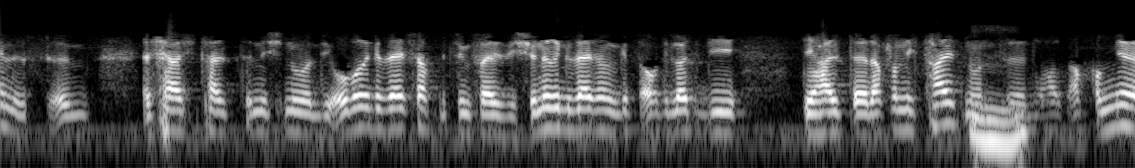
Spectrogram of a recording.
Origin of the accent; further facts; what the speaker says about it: Berlin, Germany; Ich bin aus der kompletten Gegend rausgezogen. Ich komme aus Kreuzberg. Also ja. Ich kam aus Kreuzberg.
